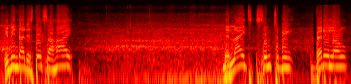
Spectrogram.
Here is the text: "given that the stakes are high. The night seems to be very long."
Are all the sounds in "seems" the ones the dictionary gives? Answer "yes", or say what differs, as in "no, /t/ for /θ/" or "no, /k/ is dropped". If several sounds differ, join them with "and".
no, /z/ is dropped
